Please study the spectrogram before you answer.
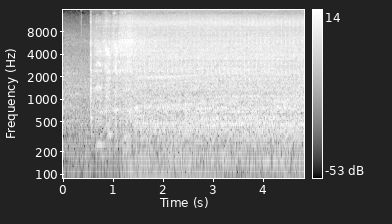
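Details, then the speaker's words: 1997 Opel Astra after timing belt and head work, restarted after flushing out most water with old oil: brief crank, catches, fast slightly rough hiss-laden idle; sounds better but still rough running. "it sounds a lot fair still a bit of work doing it but we're getting there so it sounds better which is always a good time"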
